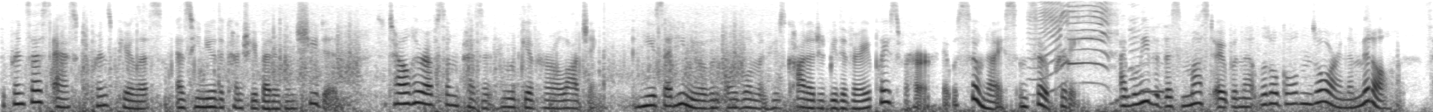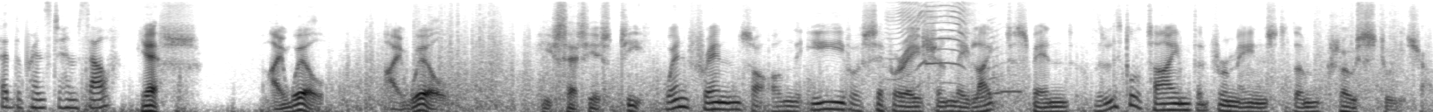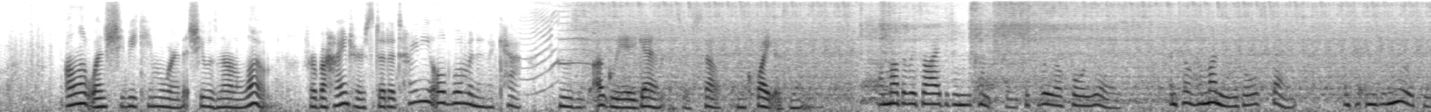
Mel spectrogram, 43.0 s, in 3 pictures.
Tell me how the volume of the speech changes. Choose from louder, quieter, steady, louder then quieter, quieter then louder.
steady.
